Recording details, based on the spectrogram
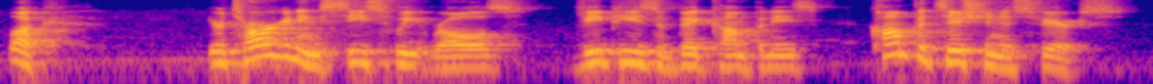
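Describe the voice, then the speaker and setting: Emphatic, bright-voiced male career coach. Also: on the high side, very animated, normal speed. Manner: emphatic and repetitive, challenging the listener directly. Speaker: podcast host and career coach. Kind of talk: motivational livestream talk.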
